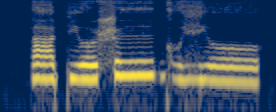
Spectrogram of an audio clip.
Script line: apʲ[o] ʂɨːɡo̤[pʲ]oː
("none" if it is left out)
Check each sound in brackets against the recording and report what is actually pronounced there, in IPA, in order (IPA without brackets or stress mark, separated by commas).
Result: o, vʲ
